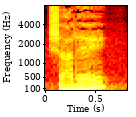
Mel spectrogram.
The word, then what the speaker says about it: Sade: Sade? – Yeah, it's spelled S-A-D-E. – Yeah, mm-hmm. She's got an invisible H. – Mm-hmm. See, exactly. – Yeah. Yeah, but it's there. You got to pronounce it.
